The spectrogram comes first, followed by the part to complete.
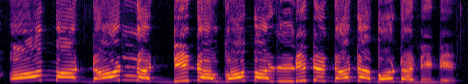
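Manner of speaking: big Indian accent. Shown as a demonstration. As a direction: belt out the long singsong Indian-accent version. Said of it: "Or you could be like".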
